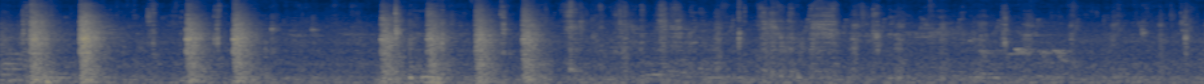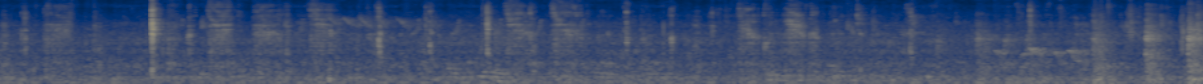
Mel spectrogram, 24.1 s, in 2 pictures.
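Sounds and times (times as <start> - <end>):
person chewing and lip-smacking: 1.3 - 2.8, 3.8 - 24.0.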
